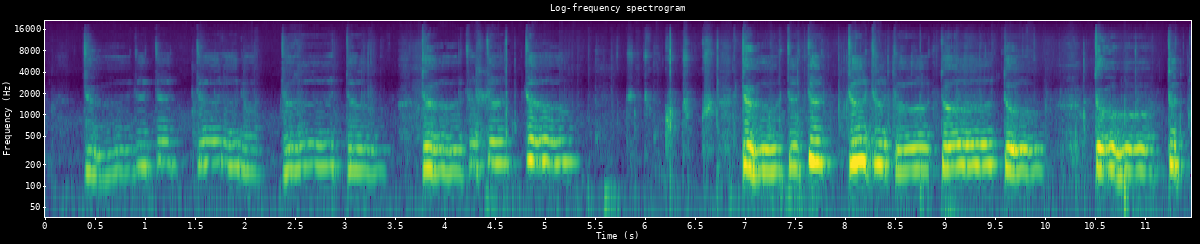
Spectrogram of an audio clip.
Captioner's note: humming theme to Charlie Brown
